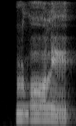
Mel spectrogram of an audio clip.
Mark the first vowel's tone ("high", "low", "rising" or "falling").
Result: high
